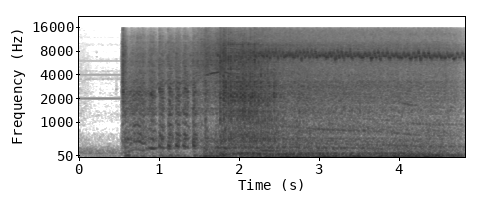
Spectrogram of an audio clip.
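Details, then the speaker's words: BMW M62B46 V8 cold start: about a second of fast, regular clattering that fades as idle settles, timing chain rattling until oil pressure tensions it; owner traces it to a faulty oil filter housing letting oil drain back. "Si votre V8 fait ces bruits de cliquetis lorsque vous le démarrez,"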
